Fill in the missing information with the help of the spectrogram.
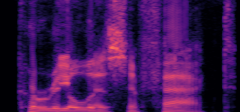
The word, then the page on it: Coriolis effect: American English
